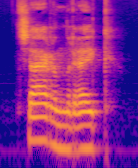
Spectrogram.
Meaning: czardom, czarist empire
- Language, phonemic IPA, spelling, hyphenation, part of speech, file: Dutch, /ˈtsaː.rə(n)ˌrɛi̯k/, tsarenrijk, tsa‧ren‧rijk, noun, Nl-tsarenrijk.ogg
